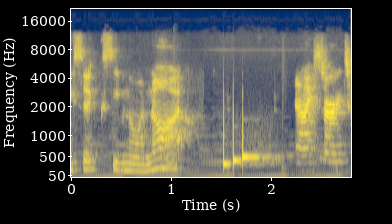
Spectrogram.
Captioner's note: tones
